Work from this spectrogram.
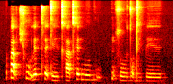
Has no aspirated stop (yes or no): no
